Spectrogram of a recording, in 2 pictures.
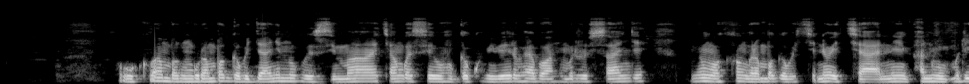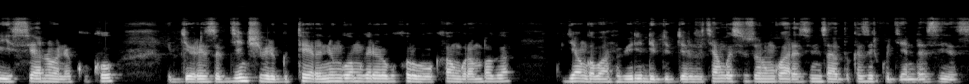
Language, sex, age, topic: Kinyarwanda, male, 25-35, health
